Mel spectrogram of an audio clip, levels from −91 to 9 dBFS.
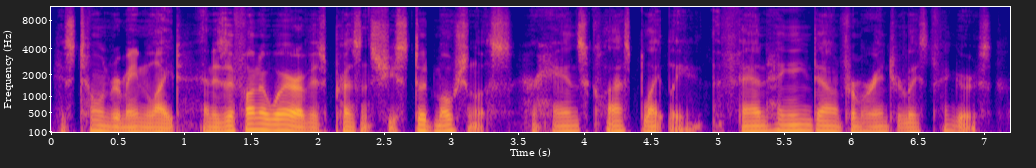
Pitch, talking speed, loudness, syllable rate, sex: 95 Hz, 215 wpm, -20 LUFS, 6.3 syllables/s, male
